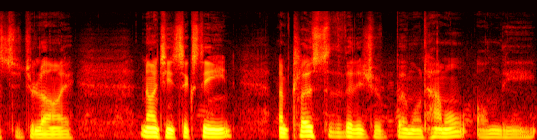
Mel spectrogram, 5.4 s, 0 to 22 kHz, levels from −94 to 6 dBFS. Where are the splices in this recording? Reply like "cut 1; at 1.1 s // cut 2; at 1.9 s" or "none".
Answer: none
